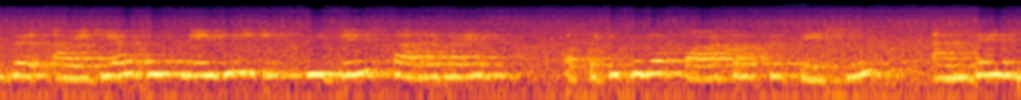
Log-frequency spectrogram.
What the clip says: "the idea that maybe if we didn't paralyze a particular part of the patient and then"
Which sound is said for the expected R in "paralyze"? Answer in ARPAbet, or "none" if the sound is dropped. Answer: L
